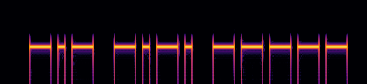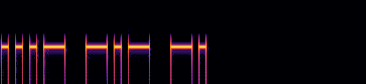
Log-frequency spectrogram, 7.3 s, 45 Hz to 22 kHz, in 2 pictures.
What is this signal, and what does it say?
Morse code, heard as a keyed tone, about 17 wpm, 700 Hz. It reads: KC0VKN
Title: Call Signs Repeated 2x - 17wpm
